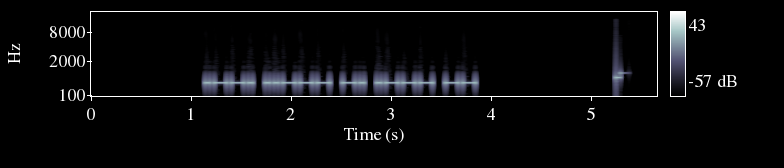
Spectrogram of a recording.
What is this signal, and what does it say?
Morse code, heard as a keyed tone, about 28 wpm, 700 Hz. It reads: P2NJM
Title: Code Groups - 5 Letter:Numbers - 28wpm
